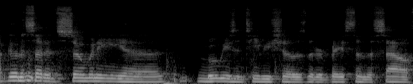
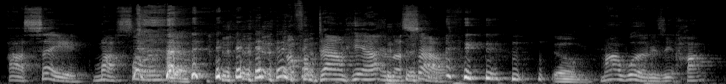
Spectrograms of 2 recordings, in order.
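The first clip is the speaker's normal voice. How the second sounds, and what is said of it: Exaggerated cartoonish Southern accent. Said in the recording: “do a Foghorn Leghorn impression ... Southern accents”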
